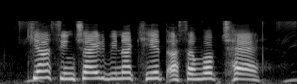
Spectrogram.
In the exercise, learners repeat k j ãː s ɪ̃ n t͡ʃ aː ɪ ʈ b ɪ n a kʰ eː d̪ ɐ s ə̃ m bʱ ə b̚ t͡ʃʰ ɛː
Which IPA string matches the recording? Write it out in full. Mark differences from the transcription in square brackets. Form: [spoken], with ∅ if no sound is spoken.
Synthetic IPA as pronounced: k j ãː s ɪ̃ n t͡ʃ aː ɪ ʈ b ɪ n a kʰ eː [t̪] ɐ s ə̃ m bʱ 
